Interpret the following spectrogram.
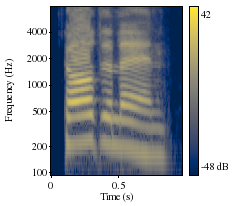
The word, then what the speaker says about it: Coeur d'Alene: Coeur d'Alene. All right. Yep. That's how you pronounce it.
